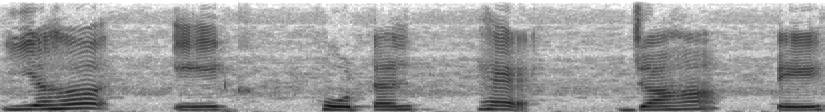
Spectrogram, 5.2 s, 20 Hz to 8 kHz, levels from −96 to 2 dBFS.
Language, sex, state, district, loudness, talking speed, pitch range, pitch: Hindi, female, Chhattisgarh, Raipur, -15 LUFS, 70 wpm, 225-275 Hz, 235 Hz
